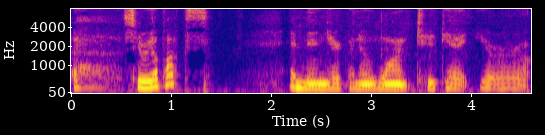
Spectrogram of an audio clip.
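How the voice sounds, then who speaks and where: A woman speaks at a medium pitch and a fairly slow pace, her somewhat breathy voice dark and mellow with fairly even intonation. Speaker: crafting youtuber. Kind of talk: tutorial. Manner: hesitant, many fillers.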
